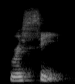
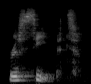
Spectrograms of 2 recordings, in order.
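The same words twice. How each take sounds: First: No P sound is pronounced in the word. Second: A P sound is pronounced in the word. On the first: The speaker calls it right. "The P is silent" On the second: The speaker calls it wrong. "The P is silent, so it's not receipt"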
